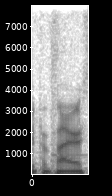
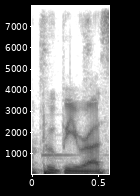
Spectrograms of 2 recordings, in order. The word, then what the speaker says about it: Papyrus: I meant Papyrus also I do know how to say Papyrus I was just saying it wrong because it was funny and then it made you guys get mad so Pap or poopy Russ as I called him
